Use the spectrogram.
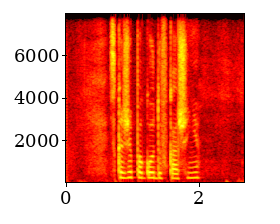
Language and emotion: Russian, neutral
